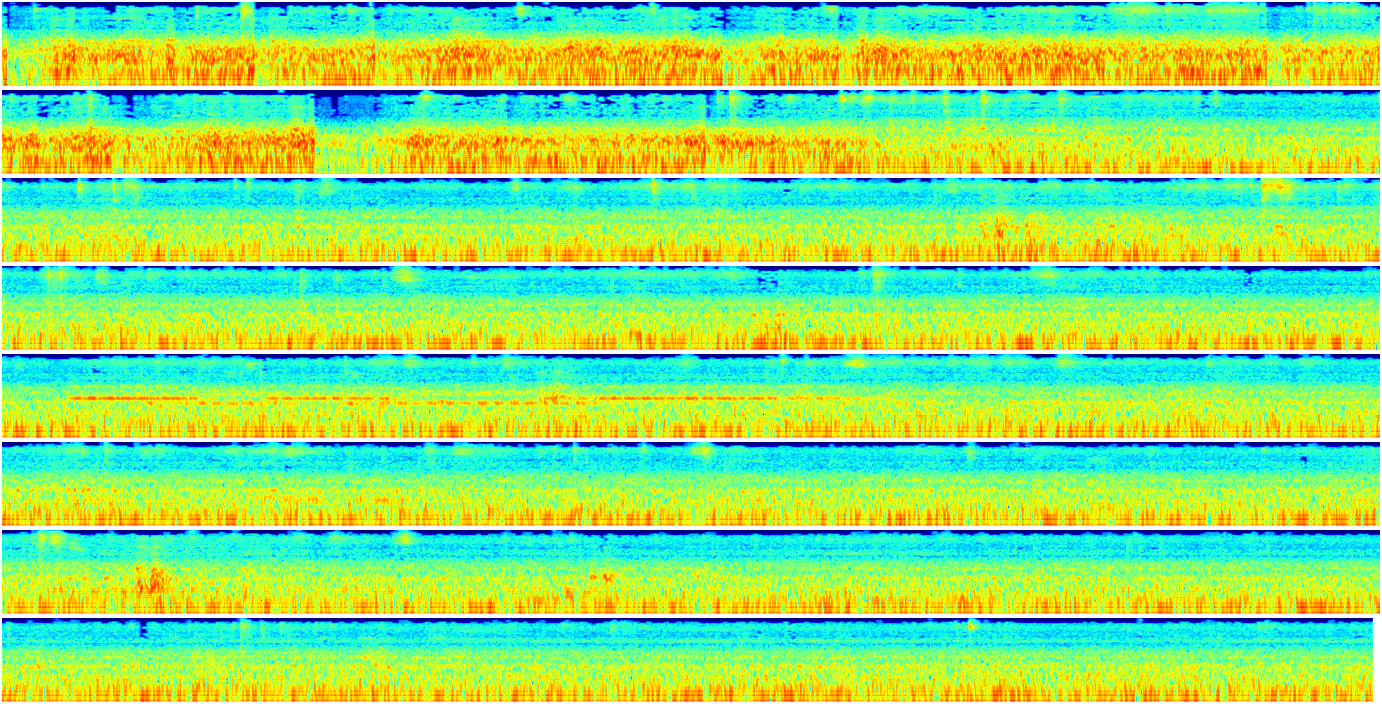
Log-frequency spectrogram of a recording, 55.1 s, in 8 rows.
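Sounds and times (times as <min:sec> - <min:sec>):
rail clicks: 0:00.0 - 0:13.1, 0:27.4 - 0:38.1
train running rumble: 0:00.0 - 0:55.0.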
